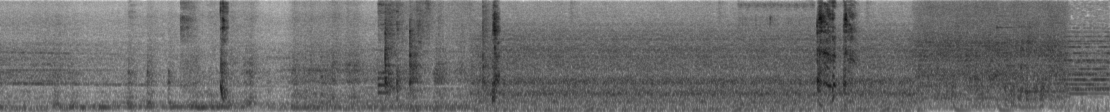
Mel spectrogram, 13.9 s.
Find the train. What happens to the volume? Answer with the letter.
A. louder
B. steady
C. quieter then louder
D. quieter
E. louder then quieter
B.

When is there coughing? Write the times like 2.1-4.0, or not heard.
2.2-2.9, 4.7-6.3, 9.2-10.8.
